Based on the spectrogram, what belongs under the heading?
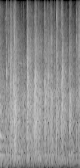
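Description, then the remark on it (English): A group of people clapping their hands together in steady, overlapping applause, continuous, with no one speaking over it. “Oh, give him a hand clap today.”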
